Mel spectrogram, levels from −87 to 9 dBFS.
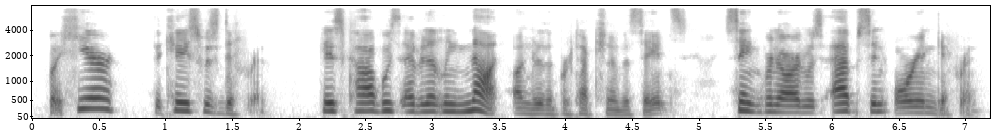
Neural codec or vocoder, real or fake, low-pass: codec, 16 kHz, 2 kbps, FreqCodec, larger model; fake; 7.2 kHz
